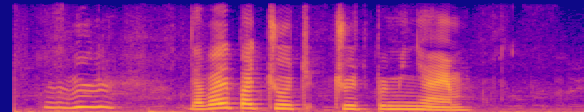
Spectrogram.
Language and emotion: Russian, neutral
